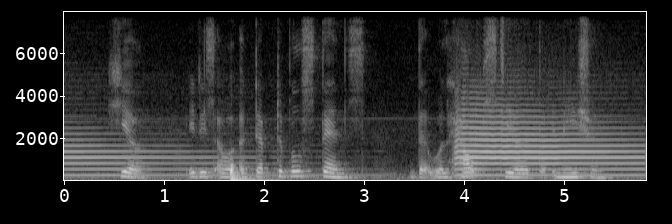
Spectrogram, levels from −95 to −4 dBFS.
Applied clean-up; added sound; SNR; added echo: none; Knock / Wood + Trumpet; -1 dB; none.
